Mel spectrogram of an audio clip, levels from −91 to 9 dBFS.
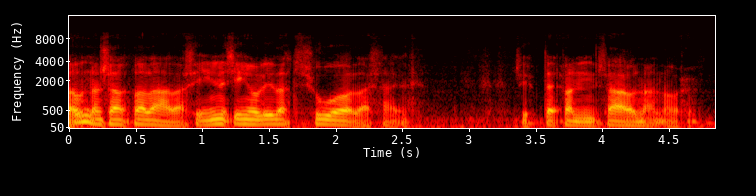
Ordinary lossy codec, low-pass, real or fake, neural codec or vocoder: Opus, 16 kbps; 9.9 kHz; fake; autoencoder, 22.05 kHz, a latent of 192 numbers a frame, VITS, trained on many speakers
